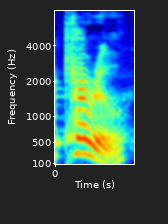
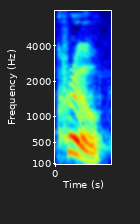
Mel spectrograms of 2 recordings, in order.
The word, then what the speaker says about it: Crewe: Madame Pascal pronounced it as if it were Karu instead of crew, but that might be merely a matter of pronunciation.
